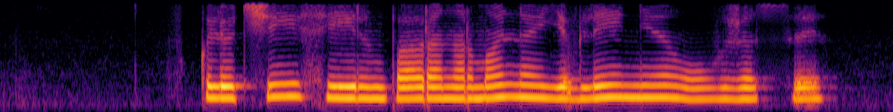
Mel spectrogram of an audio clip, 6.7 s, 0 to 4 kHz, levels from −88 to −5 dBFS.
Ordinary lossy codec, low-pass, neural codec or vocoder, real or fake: none; 3.6 kHz; codec, 16 kHz in and 24 kHz out, 1 kbps, XY-Tokenizer; fake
